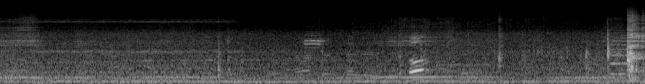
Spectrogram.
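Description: Steady street background of road traffic with people's voices. A short, loud rising sound comes about four seconds in.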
